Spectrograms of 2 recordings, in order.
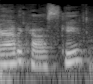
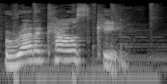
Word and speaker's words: Ratajkowski: Jak ona to wymawia? – I'm Emily Ratajkowski. – I'm Aaron Paul. And we are doing the Wired Auto Complete interview. – Ratajkowski. Tak ona sama to powiedziała.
